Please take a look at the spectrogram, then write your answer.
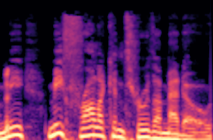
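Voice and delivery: frolicking through the meadow in a lilting mock Irish brogue; put-on Irish accent. Host joking how he'll talk in Australia, put-on Irish accent. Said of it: "really put it on".

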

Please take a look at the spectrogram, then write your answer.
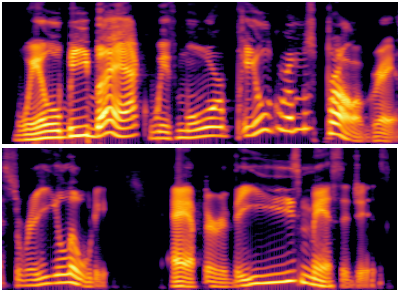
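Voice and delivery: slow, booming break announcement; radio announcer. Acted.

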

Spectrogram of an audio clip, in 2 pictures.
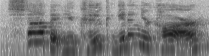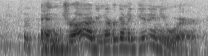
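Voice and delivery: high-pitched mock berating; exasperated scolding. Counselor berating a client afraid to drive, exasperated. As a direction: scold the client as if it's obvious.

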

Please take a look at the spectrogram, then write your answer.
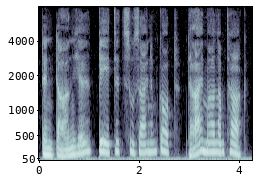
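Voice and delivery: high-pitched accusation; calling out. A narrator's reading. Princes accuse Daniel before the king, calling out. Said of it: "riefen die Fürsten".

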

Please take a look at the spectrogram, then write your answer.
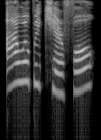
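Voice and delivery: put-on high, sweet little girl; bright young girl promising.

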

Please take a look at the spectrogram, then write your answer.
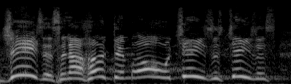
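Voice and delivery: high, loud, overjoyed cries of Jesus; joyful exclaiming. Retold or imitated. Pastor retelling hugging the stranger, joyful loud cries. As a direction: shout Jesus with happy relief, hugging him.

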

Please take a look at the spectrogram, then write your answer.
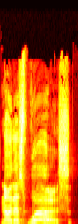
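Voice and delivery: high, urgent protest; panicked. Real, not acted. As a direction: cry out in alarm. Panicked after hanging up.

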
